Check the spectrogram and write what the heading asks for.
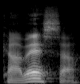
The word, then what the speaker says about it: cabeza: For the hard C sound, like in the word cabeza, the C sounds like a K if it comes before an A, O, U, or consonant.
